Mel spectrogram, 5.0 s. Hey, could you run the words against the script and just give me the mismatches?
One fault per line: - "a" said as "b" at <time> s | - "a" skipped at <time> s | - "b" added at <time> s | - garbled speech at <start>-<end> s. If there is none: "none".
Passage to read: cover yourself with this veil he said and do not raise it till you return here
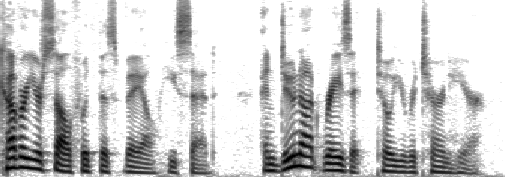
none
